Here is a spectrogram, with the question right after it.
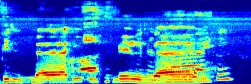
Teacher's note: आगे लफ्ज़े अल्लाह है ना, बिल्लाहि, इसको बारीक पढ़ना है। लफ्ज़े अल्लाह से पहले ज़ेर हो तो बारीक पढ़ते हैं, बिल्लाहि, बिल्लाहि।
